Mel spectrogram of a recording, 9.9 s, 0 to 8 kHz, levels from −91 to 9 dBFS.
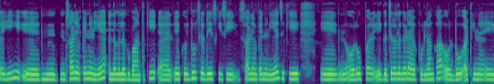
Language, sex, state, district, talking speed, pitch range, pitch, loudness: Marwari, female, Rajasthan, Nagaur, 195 wpm, 180-195 Hz, 185 Hz, -14 LUFS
